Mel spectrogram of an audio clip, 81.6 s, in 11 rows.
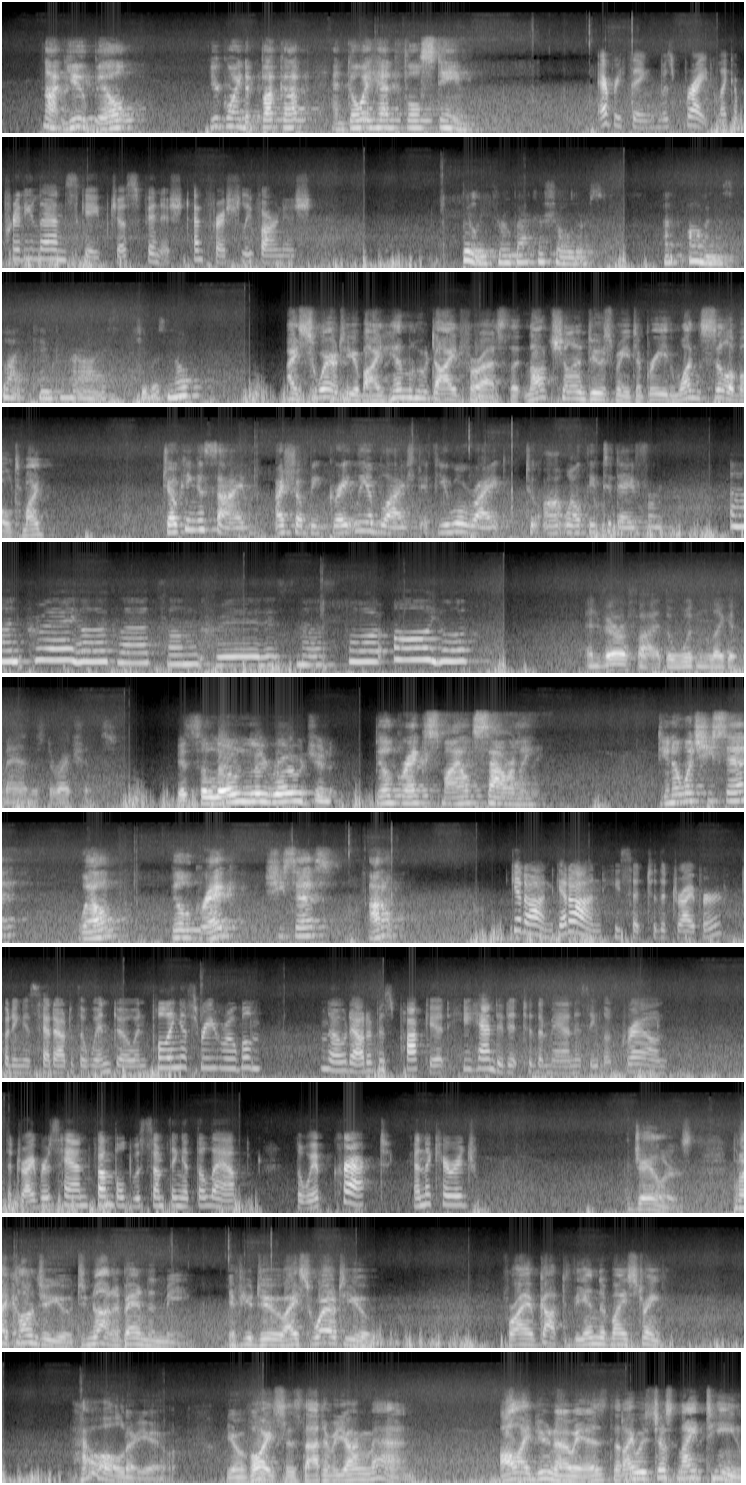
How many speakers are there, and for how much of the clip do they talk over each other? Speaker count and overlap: seven, no overlap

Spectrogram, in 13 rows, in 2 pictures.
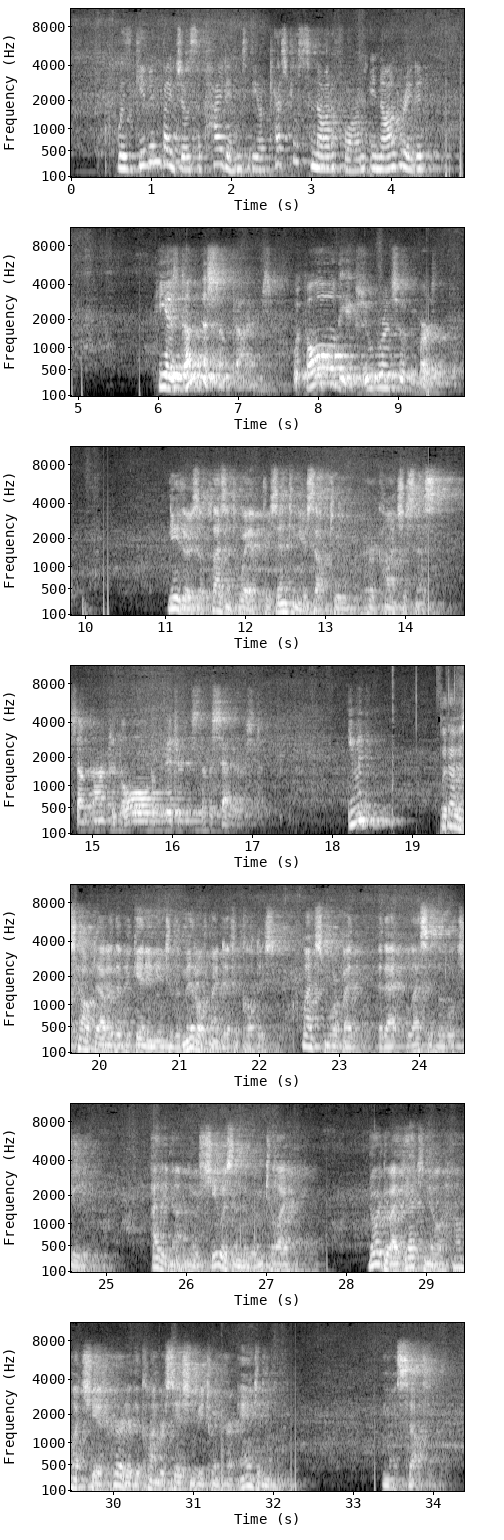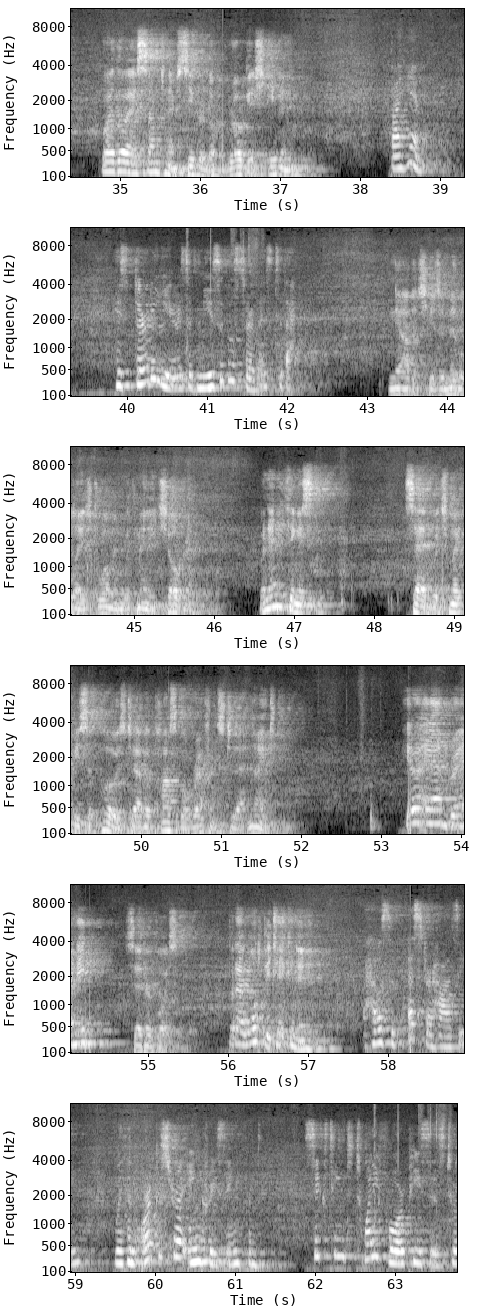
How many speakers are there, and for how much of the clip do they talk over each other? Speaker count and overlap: three, no overlap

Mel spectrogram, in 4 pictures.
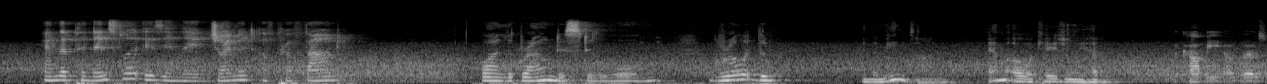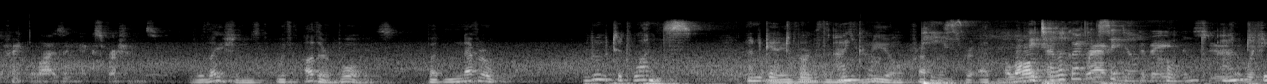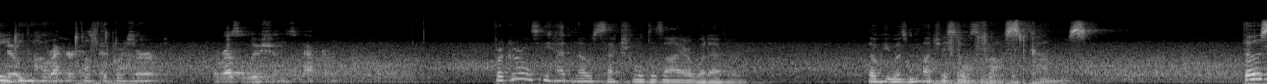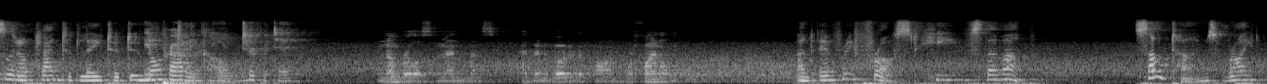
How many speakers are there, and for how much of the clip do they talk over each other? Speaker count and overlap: four, about 17%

